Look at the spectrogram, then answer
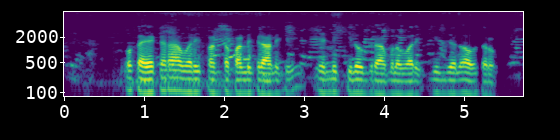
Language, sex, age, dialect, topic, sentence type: Telugu, male, 31-35, Telangana, agriculture, question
